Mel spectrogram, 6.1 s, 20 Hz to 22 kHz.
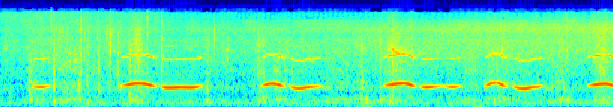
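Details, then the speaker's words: GPX6000 metal detector in noisy ground after switching to difficult ground type; clean rising-and-falling target tone about once a second over a quiet, steady threshold with no ground noise in between: clear target signal, stable threshold. "pretty obvious that one and no noises in between this is the important part"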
